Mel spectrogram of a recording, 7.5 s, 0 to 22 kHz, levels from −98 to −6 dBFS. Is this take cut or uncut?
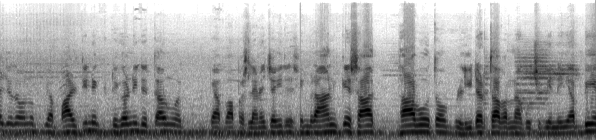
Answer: cut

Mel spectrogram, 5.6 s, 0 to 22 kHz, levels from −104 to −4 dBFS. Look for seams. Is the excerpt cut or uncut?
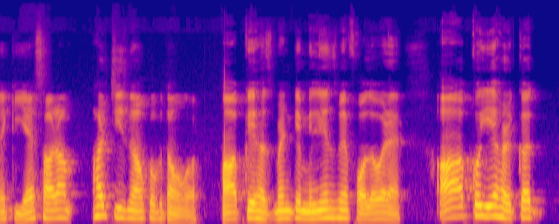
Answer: cut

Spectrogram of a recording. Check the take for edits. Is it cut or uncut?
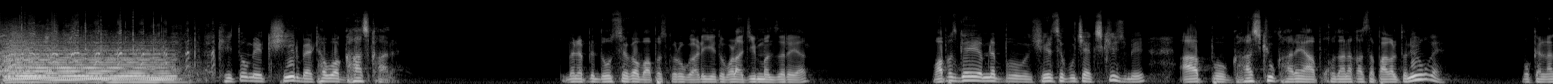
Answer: cut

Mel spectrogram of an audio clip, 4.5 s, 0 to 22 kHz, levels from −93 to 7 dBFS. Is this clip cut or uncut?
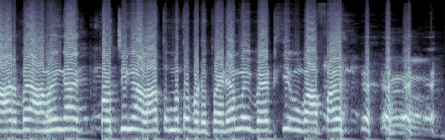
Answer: uncut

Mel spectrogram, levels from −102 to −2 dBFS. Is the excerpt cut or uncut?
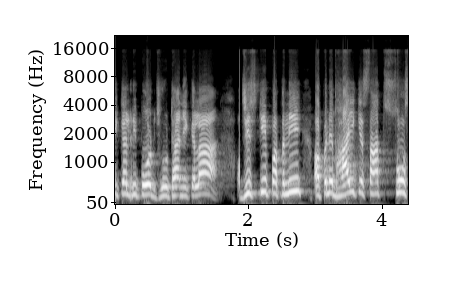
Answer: cut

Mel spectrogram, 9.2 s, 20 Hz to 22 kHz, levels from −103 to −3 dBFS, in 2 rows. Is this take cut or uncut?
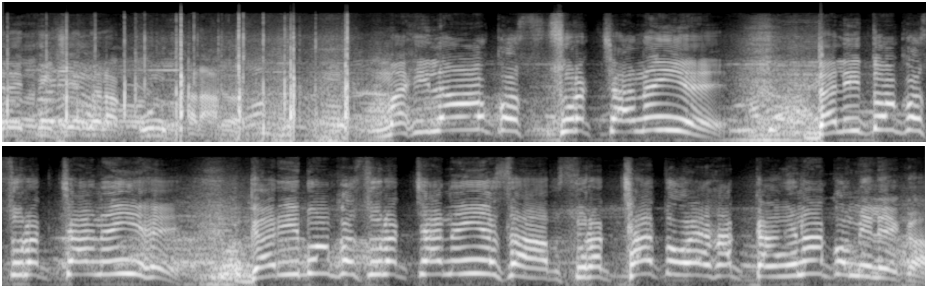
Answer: cut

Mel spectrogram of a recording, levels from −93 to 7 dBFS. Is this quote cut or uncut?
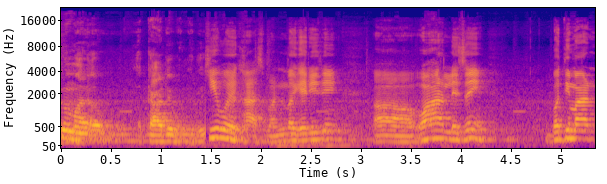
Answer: cut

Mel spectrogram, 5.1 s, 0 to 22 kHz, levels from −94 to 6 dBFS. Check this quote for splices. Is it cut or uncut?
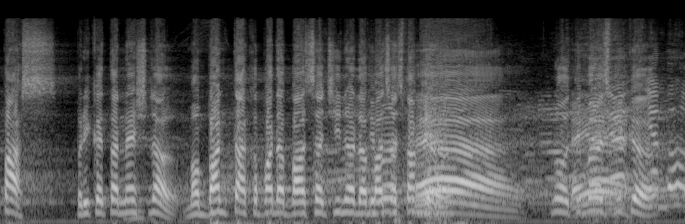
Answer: cut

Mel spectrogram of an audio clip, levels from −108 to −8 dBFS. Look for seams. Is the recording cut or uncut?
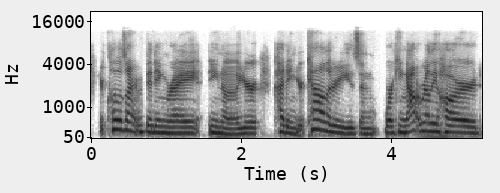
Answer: cut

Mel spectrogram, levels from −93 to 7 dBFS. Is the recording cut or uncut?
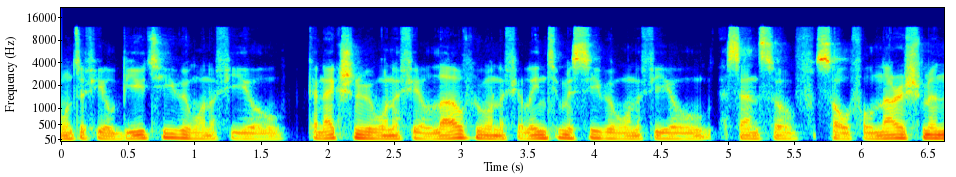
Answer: cut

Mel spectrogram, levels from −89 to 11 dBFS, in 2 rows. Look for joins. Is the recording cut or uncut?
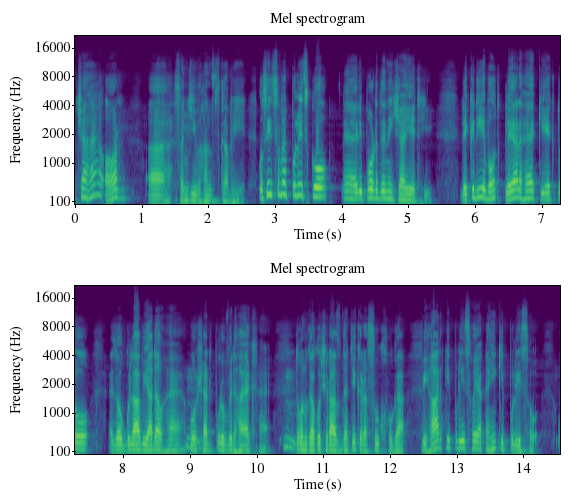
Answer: cut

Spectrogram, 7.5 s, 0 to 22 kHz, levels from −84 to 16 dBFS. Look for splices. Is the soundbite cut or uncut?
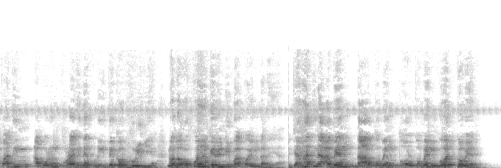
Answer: cut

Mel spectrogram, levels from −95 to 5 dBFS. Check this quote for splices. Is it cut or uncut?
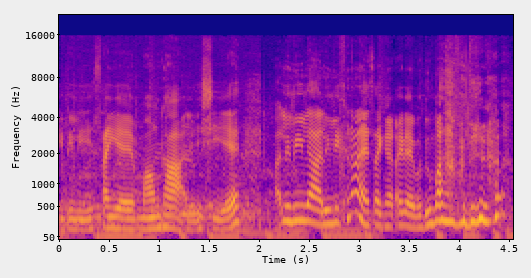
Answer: cut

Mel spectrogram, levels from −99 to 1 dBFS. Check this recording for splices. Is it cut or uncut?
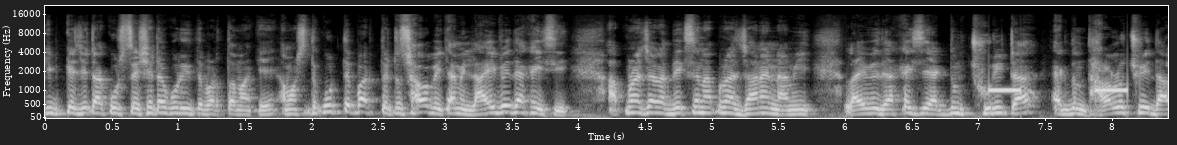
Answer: uncut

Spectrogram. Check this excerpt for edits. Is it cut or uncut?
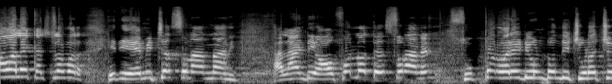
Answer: uncut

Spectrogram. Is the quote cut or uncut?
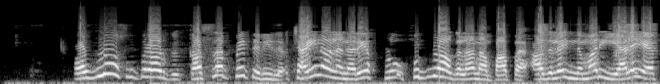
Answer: uncut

